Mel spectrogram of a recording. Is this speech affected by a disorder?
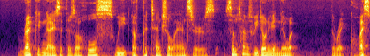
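No.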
